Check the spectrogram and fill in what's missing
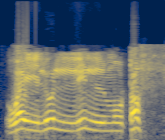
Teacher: الفاء من باطن الشفة السفلى مع أطراف التنين العليا، هذا مخرج الفاء.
